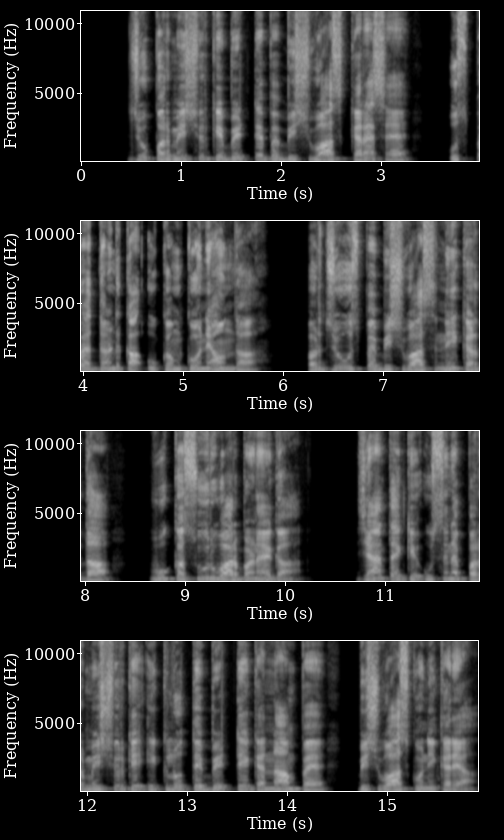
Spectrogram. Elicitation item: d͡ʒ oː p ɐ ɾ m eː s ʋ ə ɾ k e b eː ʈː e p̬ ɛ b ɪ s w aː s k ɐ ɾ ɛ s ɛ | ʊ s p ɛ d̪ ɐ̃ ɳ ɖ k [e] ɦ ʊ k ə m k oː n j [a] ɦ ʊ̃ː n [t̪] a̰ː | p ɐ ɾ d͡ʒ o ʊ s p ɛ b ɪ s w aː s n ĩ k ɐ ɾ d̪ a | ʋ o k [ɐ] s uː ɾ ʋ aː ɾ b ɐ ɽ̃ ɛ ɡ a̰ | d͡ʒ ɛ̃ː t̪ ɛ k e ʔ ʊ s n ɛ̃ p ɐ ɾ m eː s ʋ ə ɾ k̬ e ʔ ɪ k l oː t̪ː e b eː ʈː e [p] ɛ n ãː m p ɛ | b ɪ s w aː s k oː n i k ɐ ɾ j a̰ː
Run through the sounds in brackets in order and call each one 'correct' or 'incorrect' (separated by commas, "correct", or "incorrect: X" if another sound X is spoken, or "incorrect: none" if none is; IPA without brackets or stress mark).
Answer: incorrect: a, correct, incorrect: d̪, correct, incorrect: k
